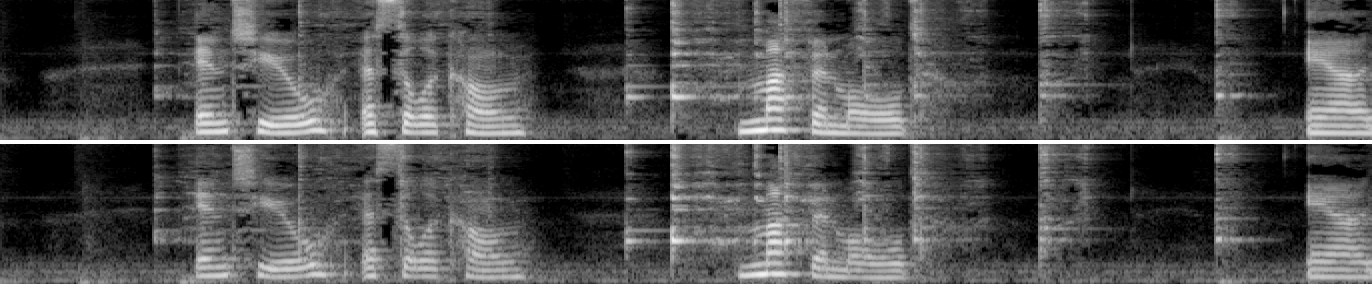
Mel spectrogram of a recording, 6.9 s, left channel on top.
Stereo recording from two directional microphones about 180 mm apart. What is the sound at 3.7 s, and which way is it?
Speech, 50° left (ahead or behind).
